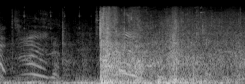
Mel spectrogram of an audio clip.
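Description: A young woman shouts in alarm.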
